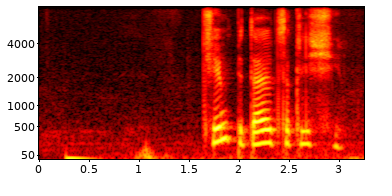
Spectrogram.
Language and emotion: Russian, neutral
